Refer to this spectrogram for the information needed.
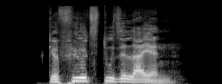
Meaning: plural of Gefühlsduselei
- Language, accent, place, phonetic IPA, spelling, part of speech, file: German, Germany, Berlin, [ɡəˈfyːlsduːzəˌlaɪ̯ən], Gefühlsduseleien, noun, De-Gefühlsduseleien.ogg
